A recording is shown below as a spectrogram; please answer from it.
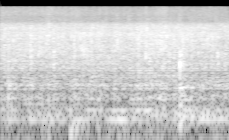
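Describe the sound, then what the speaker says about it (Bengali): Fish sizzling steadily in hot oil in a pan, a loud, continuous crackling hiss that stays even throughout with no voices. "তো আমি এখন মাছগুলোকে ছেড়ে দিই"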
